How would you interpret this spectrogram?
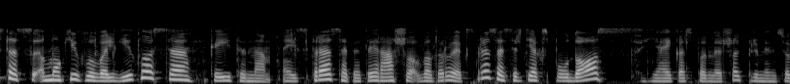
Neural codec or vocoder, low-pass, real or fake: codec, 16 kHz, 16 kbps, FreqCodec, larger model; 5.4 kHz; fake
